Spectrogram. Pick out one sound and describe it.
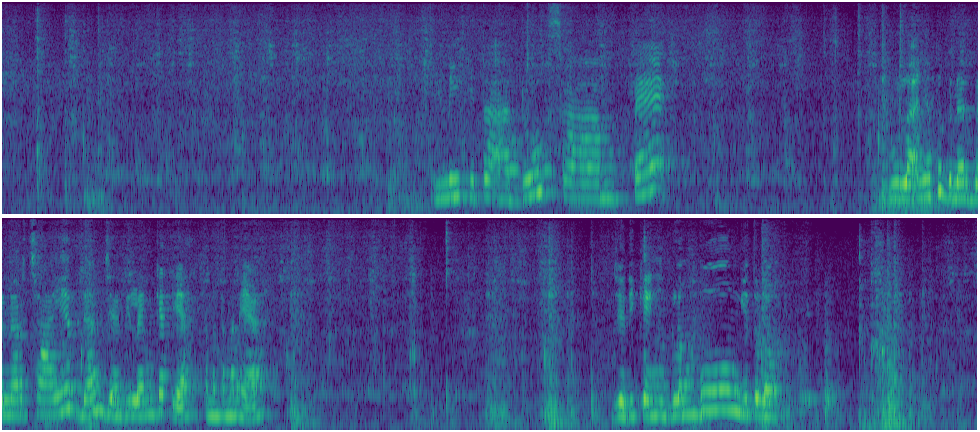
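Food sizzles gently in a hot pan.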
